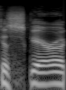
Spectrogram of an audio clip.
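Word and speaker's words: Escarra: I like Escara because it rhymes with mascara.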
